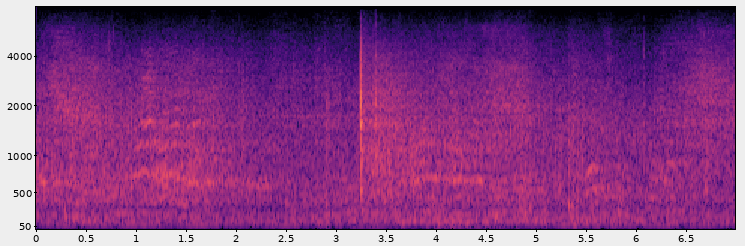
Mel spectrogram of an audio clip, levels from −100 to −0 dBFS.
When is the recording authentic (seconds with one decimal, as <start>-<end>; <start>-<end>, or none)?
0.0-3.0; 5.1-7.0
